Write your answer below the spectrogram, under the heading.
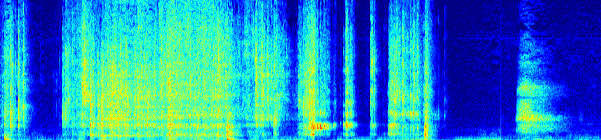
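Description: Coins poured and shaken out of a metal can: a dense rattle of coins for about two seconds, then several short separate clatters and one more near the end.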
